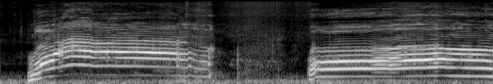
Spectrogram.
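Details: Two sustained caterwauls from a domestic cat seeking a mate. Each rises sharply at onset, then holds a level, moaning tone for well over a second, with a quiet pause between the cries.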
